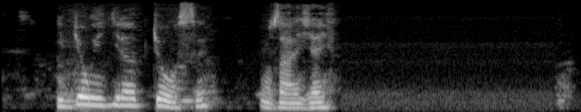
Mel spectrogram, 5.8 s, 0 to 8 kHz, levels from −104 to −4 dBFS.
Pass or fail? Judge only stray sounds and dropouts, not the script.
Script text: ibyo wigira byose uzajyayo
pass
